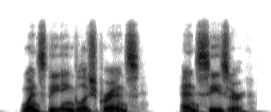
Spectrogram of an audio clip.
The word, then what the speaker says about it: Caesar: the English prince and Caesar pronounced kaisar in Latin and the source of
